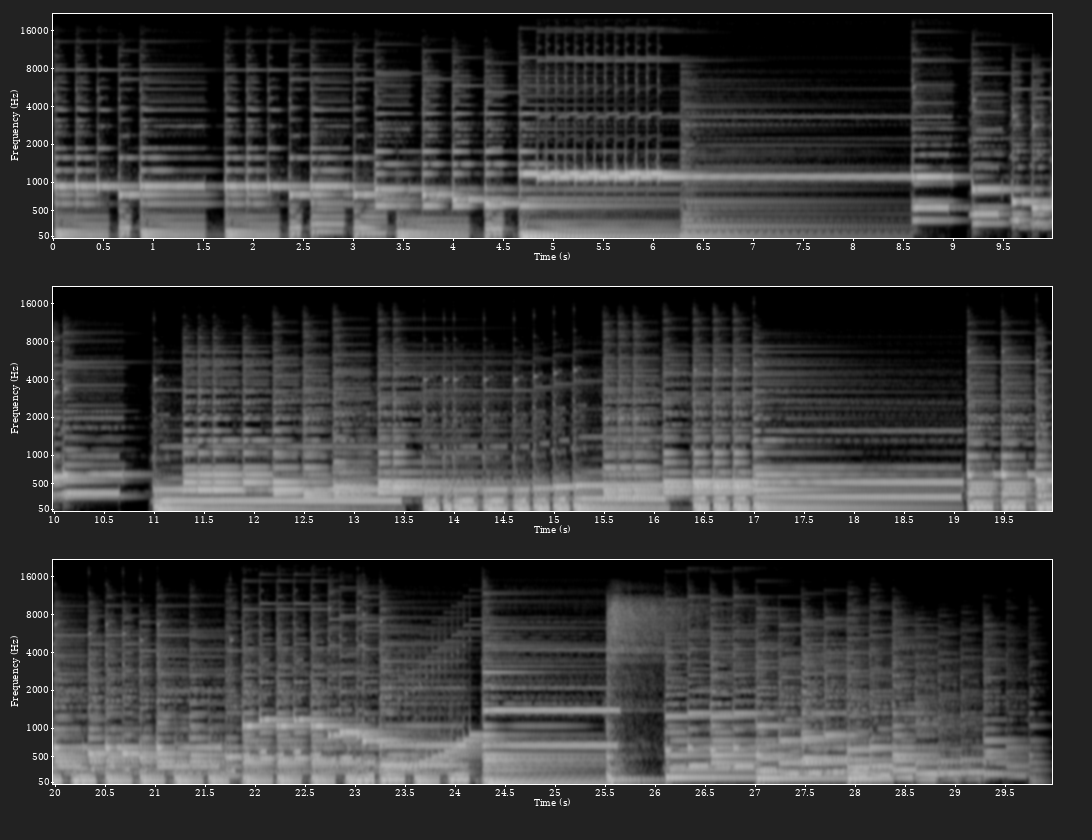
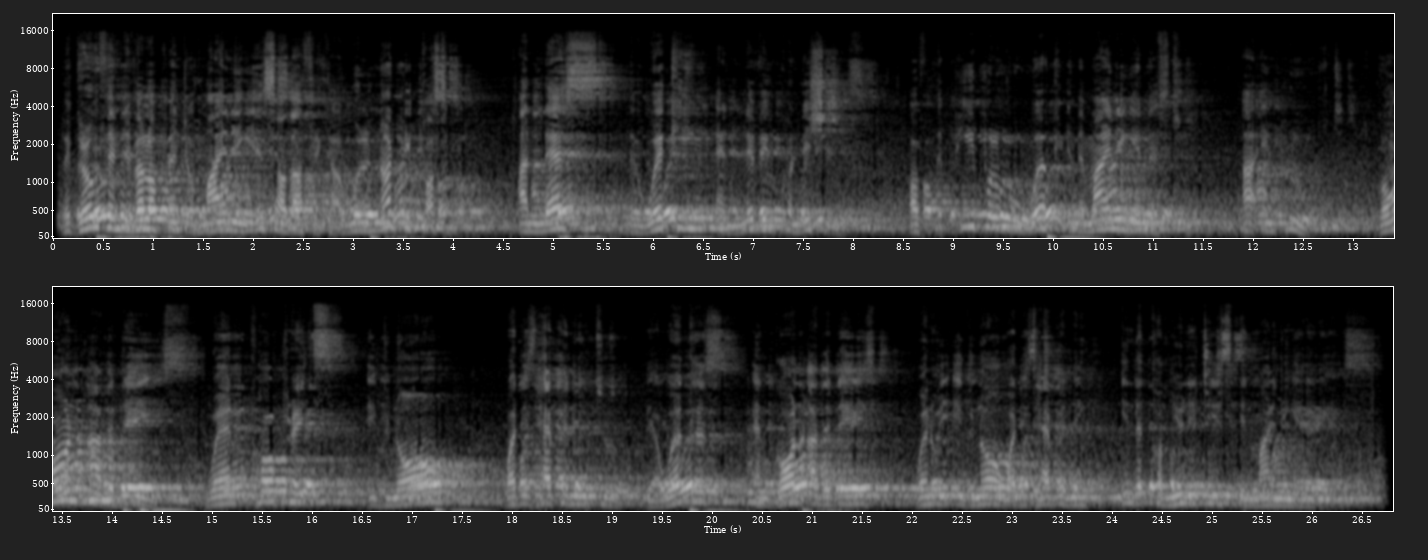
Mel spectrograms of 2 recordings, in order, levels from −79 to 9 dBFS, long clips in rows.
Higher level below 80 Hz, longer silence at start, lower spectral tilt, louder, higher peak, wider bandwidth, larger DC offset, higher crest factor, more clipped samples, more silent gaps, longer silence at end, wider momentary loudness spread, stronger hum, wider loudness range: first, -26 dBFS vs -62 dBFS; about the same, 0 s vs 0.05 s; about the same, -6 dB/octave vs -5 dB/octave; first, -19 LUFS vs -26 LUFS; first, 0 dBFS vs -6 dBFS; about the same, 17.5 kHz vs 16 kHz; neither; about the same, 18 dB vs 20 dB; neither; neither; about the same, 0.1 s vs 0.1 s; about the same, 10 LU vs 11 LU; neither; about the same, 5 LU vs 3 LU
